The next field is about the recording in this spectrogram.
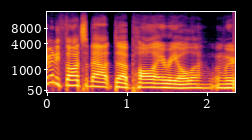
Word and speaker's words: Areola: Also, by the way, it's technically pronounced Areola.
